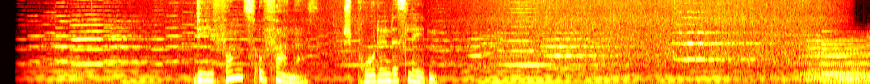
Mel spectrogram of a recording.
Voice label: documentary, German, female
